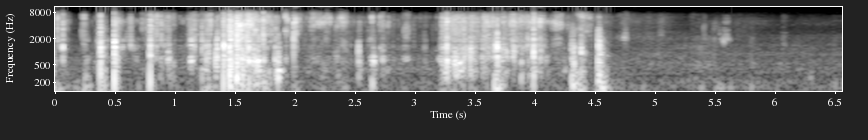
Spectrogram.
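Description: Plastic shrink wrap crinkling and tearing as it is stripped off a sealed trading-card box, in two dense stretches of crackling with sharp clicks between, stopping a little over a second before the end.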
